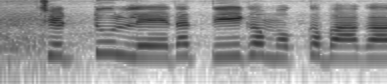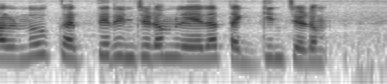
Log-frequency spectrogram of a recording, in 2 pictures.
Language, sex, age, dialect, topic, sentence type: Telugu, female, 18-24, Southern, agriculture, statement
